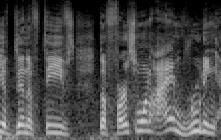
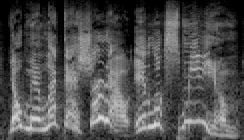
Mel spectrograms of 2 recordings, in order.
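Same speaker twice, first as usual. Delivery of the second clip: exasperated plea; 9 semitones higher than usual. Acted. Reviewer begging actors to loosen tight shirts, exasperated. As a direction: plead with them in comic disbelief.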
